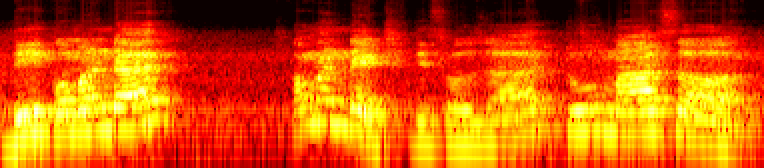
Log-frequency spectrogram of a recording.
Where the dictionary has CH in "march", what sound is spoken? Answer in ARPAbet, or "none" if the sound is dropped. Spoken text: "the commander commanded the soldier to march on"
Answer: S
